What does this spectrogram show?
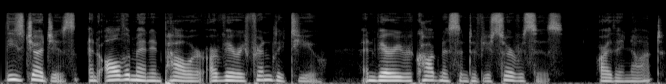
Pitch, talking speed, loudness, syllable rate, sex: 170 Hz, 200 wpm, -19 LUFS, 6.1 syllables/s, female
